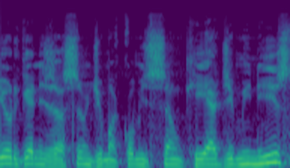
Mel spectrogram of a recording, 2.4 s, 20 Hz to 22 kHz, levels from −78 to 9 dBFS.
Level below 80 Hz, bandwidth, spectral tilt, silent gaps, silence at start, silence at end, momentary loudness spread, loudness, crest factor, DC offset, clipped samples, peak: -56 dBFS; 15 kHz; -5.5 dB/octave; none; 0 s; 0 s; 5 LU; -23 LUFS; 12 dB; under 0.1%; under 0.1%; -10 dBFS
